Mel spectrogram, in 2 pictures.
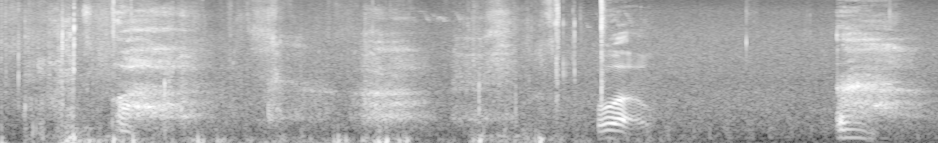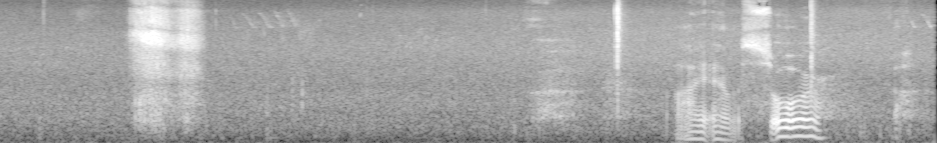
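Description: A young man speaks calmly and close by, in short bursts.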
